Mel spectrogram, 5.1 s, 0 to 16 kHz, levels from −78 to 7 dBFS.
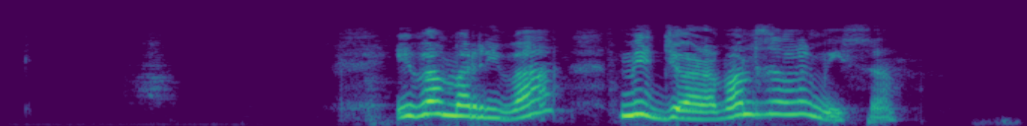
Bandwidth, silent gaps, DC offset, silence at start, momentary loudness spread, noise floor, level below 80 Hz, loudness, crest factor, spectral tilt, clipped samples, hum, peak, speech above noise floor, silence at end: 7.4 kHz; none; under 0.1%; 2 s; 19 LU; -77 dBFS; -64 dBFS; -16 LUFS; 18 dB; -4.5 dB/octave; under 0.1%; none; -2 dBFS; 60 dB; 0.65 s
